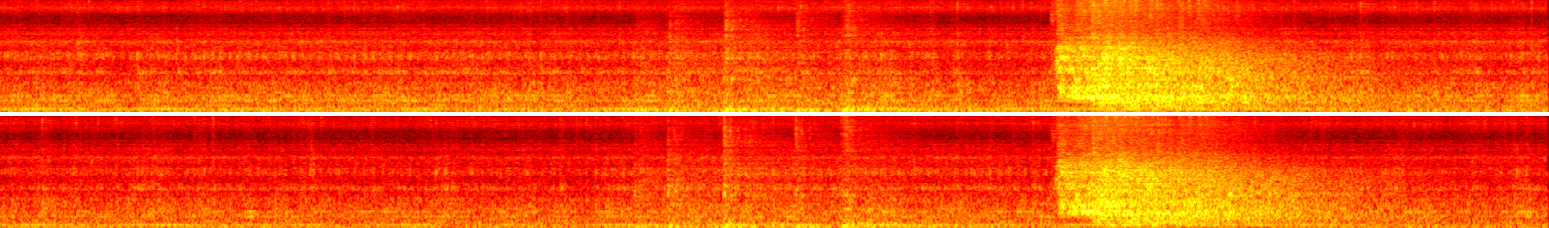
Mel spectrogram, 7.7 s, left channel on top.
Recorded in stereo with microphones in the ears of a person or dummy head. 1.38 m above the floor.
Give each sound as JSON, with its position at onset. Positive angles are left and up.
{"t": 3.2, "sound": "a zipper", "side_deg": -40, "distance_m": 5.0}
{"t": 5.3, "sound": "a splash", "side_deg": 25, "distance_m": 4.5}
